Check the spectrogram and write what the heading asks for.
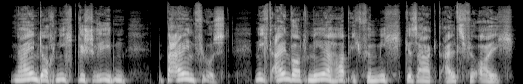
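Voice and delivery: loud, high-pitched, heated correction; angry protest. A narrator's reading. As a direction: defend yourself at shouting volume. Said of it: "Meyer wurde nun auch zornig". (zornig, laut und hoch)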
